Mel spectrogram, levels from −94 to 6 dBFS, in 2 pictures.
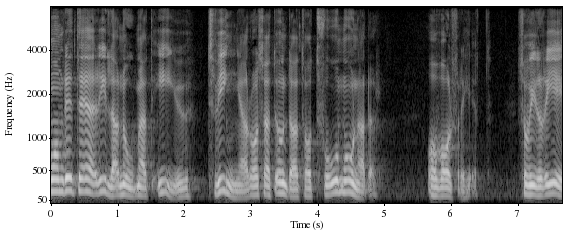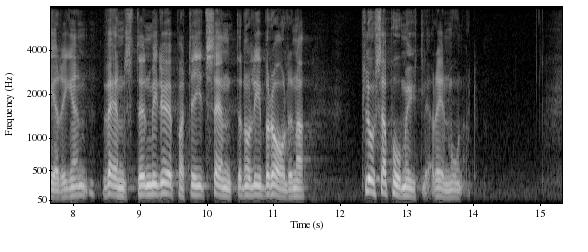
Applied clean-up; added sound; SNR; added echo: none; none; none; none.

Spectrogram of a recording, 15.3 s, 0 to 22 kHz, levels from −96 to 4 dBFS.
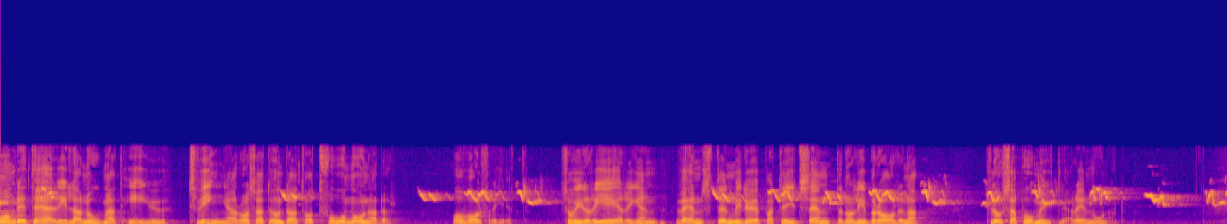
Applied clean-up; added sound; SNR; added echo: none; Chirp, tweet; 7 dB; none.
